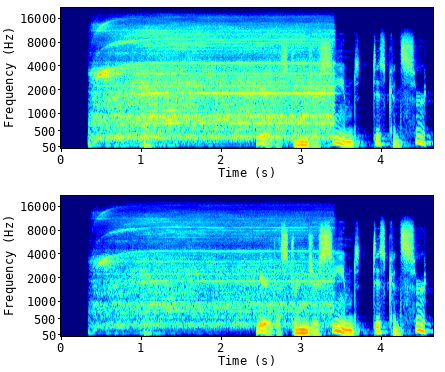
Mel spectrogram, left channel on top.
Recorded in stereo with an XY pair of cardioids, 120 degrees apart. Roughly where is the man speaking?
Ahead.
